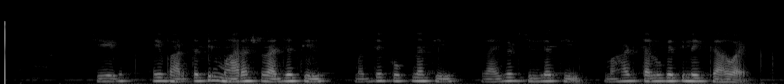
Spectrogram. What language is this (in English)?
Marathi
